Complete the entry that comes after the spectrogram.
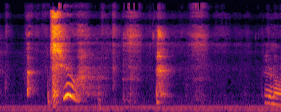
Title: Allergy Fit | Female | Dizzy Sneezing Fit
